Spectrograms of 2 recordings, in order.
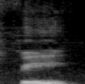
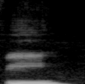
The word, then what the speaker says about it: phi: started from the beginning, the pronunciation is supposed to be F-E-E, which I would think that says phi.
